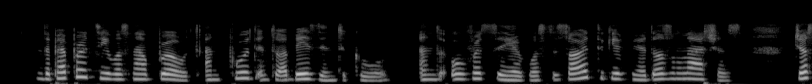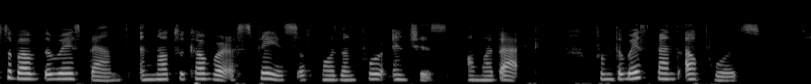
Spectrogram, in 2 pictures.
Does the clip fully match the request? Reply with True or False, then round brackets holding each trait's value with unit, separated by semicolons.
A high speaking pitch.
True (240 Hz)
